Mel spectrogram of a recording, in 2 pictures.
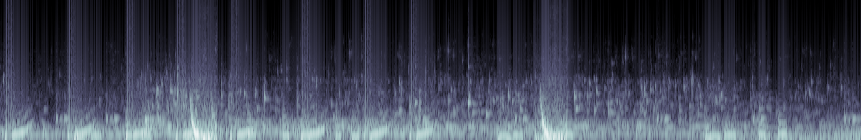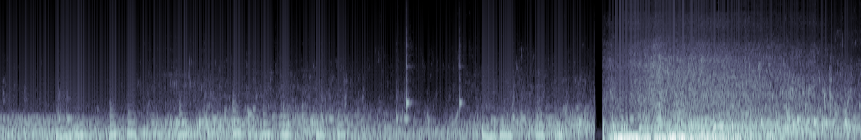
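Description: Cartoon underwater sound effect: low bubbling and gurgling with short rising bubble sounds, and a run of light clicks in the first few seconds. Near the end, after a brief drop-out, a louder rush of water noise starts suddenly.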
